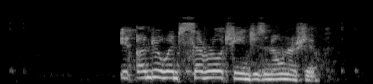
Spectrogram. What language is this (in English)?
English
